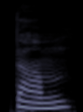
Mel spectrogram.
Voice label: "tam", Spanish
